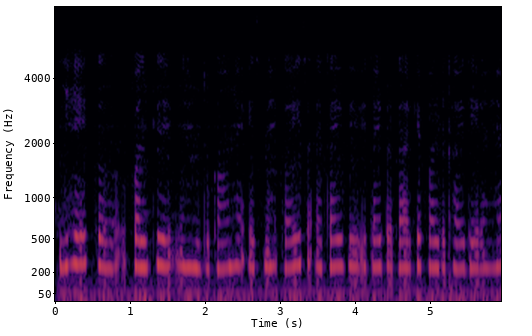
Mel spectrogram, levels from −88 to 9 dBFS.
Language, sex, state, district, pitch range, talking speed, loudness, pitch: Hindi, female, Bihar, East Champaran, 235-250 Hz, 210 wpm, -46 LUFS, 240 Hz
